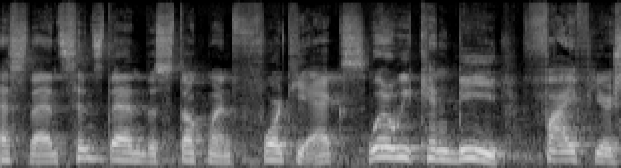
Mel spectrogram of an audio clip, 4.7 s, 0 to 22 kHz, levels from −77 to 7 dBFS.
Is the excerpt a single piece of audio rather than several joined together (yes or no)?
no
